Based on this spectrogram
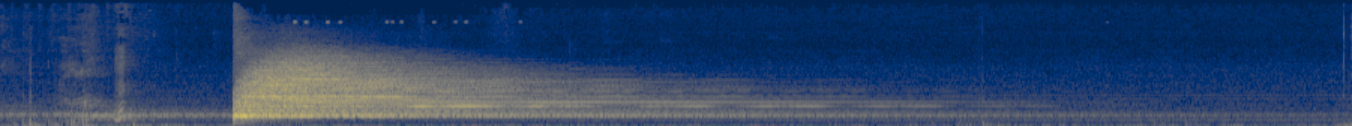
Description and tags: live Orchestral gong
